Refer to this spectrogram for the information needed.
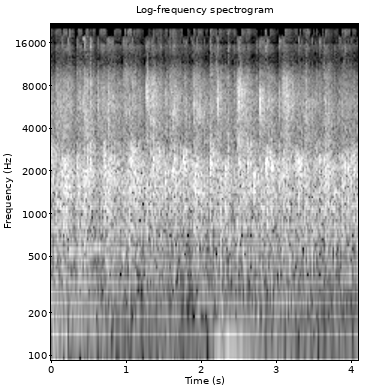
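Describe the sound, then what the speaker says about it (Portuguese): A church congregation at a morning service claps loudly and steadily, a thick, continuous wall of applause with a low hum and faint voices beneath it. "Você pode aplaudir bem forte a Ele."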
